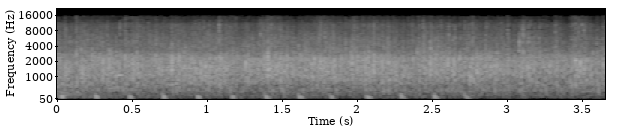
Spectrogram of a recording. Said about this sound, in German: Und lasst uns für diesen Aspekt ganz am Anfang Gott einen großartigen Applaus geben, weil das ist das Statement of Ostern.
